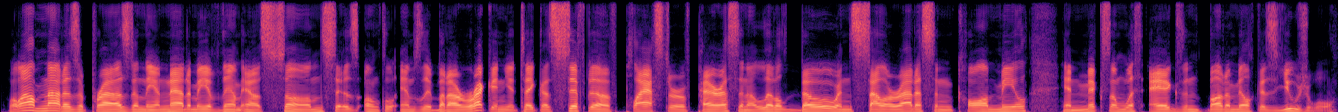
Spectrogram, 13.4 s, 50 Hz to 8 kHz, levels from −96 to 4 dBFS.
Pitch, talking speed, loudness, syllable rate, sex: 130 Hz, 195 wpm, -20 LUFS, 4.9 syllables/s, male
